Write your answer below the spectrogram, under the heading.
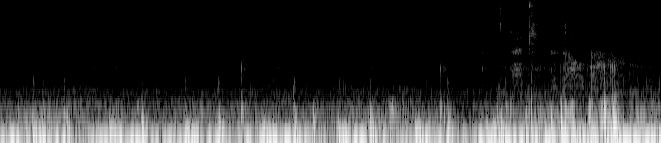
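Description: Soft, regular low thumps of a heartbeat under a steady hum, with scratchy rustling from touching the microphone in the last seconds.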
